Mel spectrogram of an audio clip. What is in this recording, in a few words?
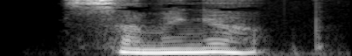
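"summing-up", British English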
